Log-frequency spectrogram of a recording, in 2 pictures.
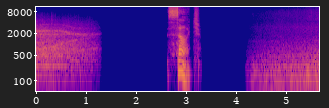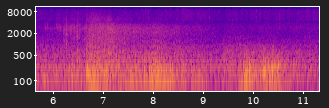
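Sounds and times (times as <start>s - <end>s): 
speech: 2.6s - 3.3s
steady downpour of rain: 4.5s - 11.3s
rumbling thunder: 5.7s - 11.2s.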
